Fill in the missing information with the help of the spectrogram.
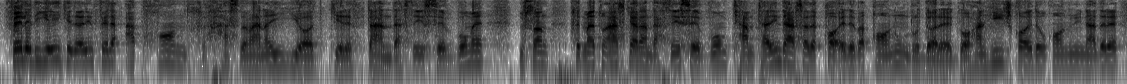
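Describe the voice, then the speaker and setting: A man teaching a language lesson, explaining grammar in a friendly way and reading example sentences very slowly and clearly. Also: on the high side, a little hiss or hum. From Iran.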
